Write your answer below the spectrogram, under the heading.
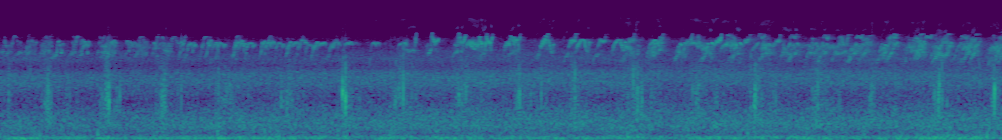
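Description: Footsteps walking on a dirt road, about two steps a second. Behind them is dense, high-pitched chirping.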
